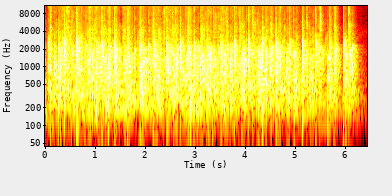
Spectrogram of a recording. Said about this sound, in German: Und ich darf Sie ganz herzlich bitten, ihn mit viel Applaus zu begrüßen.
